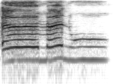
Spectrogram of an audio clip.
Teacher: نون غنہ کی آواز نہیں آئے گی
